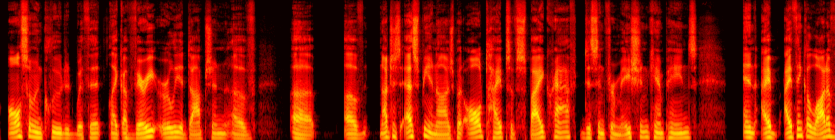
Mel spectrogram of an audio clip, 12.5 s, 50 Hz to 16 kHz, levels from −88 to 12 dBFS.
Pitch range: 110-135 Hz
